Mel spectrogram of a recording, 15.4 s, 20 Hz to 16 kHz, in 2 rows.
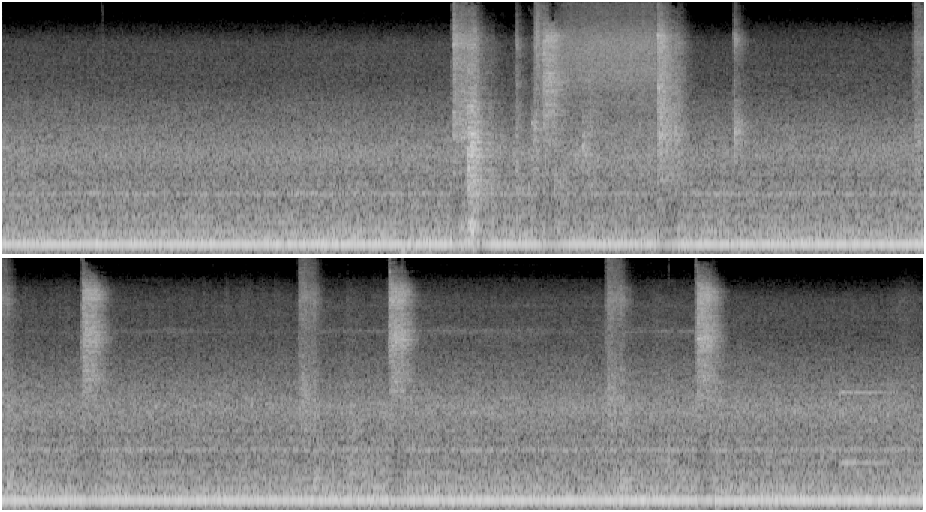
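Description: A Long Island Rail Road C3 passenger coach heard from inside its small restroom: a steady low hum and rumble, with sharp light clacks that come mostly in pairs every few seconds from about four seconds in.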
